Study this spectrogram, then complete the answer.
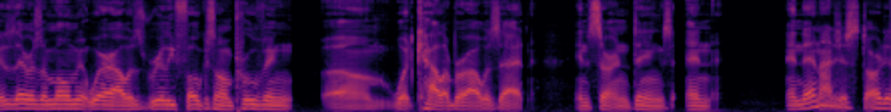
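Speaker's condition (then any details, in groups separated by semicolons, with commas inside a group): No condition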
